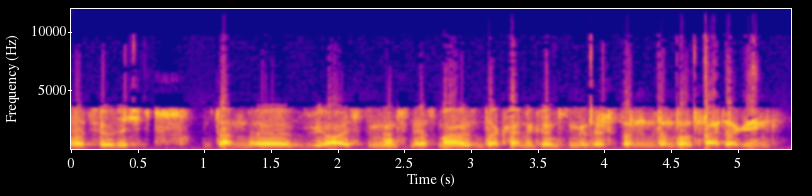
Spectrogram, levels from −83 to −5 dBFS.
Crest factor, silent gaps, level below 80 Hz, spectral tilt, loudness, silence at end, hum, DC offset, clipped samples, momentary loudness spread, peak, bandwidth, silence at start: 12 dB; none; -46 dBFS; -2.5 dB/octave; -11 LUFS; 0.1 s; none; under 0.1%; 0.1%; 4 LU; 0 dBFS; 10.5 kHz; 0 s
